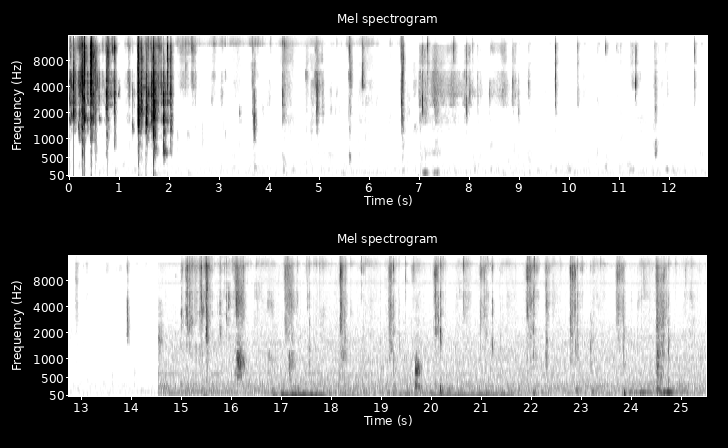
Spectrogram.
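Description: Soft play dough squishes and squelches between fingers, close up.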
